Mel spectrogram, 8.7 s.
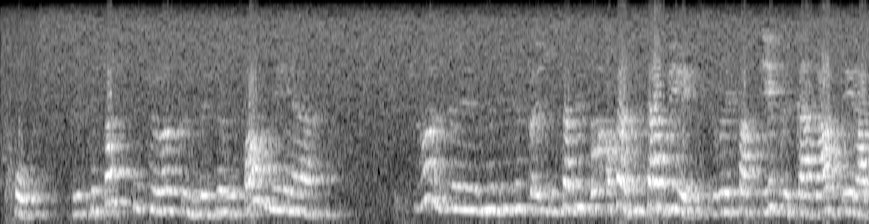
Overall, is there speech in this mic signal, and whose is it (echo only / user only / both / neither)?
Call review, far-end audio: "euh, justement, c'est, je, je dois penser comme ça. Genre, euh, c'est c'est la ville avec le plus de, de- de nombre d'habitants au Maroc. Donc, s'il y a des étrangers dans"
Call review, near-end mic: user only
